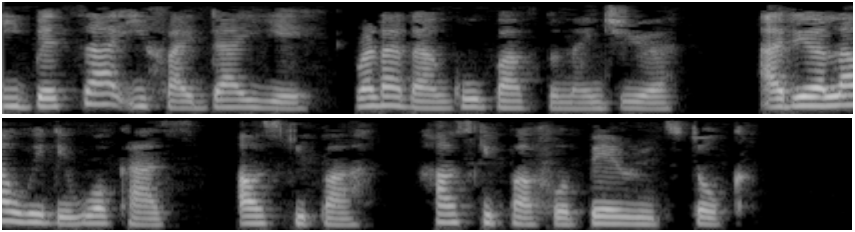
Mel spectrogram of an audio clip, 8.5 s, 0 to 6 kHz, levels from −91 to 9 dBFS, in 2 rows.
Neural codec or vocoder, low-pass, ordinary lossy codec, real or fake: none; 5.4 kHz; MP3, 24 kbps; real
